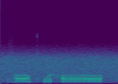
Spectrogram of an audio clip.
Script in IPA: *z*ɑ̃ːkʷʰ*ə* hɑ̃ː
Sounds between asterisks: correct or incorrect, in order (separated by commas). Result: correct, incorrect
